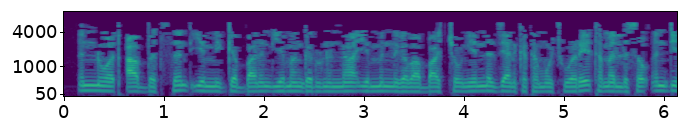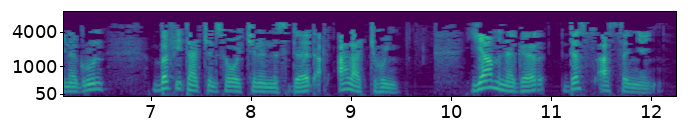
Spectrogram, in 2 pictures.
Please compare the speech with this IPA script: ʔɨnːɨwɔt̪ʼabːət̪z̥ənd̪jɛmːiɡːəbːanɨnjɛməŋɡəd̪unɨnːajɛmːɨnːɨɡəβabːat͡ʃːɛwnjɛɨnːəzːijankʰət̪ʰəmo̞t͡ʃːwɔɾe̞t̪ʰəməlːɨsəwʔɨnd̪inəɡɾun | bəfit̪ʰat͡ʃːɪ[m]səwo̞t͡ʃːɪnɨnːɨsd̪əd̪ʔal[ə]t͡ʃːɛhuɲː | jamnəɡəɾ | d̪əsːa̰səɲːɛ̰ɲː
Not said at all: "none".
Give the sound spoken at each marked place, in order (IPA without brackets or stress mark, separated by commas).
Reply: n, a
